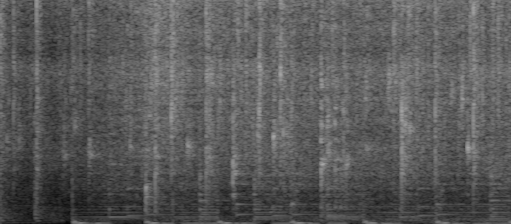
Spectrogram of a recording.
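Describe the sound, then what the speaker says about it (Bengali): Chopped garlic sizzles loudly in hot mustard oil in a pan, a steady dense crackle with repeated spoon or spatula taps. "তেলটা গরম হয়ে গেছে, এবার আমি কিছুটা রসুন, চপ করে রাখা রসুন এখানে ফোড়ন দেবো।"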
